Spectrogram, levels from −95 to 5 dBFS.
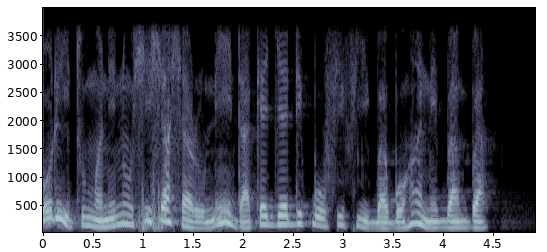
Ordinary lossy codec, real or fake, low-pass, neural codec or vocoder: none; real; 3.6 kHz; none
